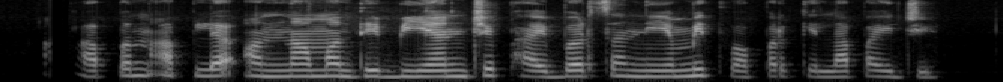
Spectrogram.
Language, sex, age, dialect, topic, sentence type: Marathi, male, 60-100, Varhadi, agriculture, statement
